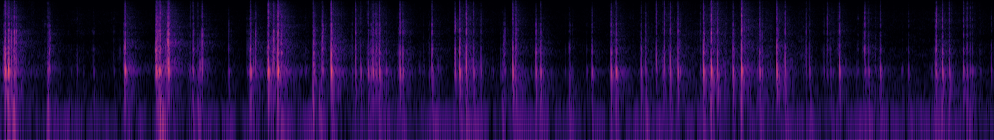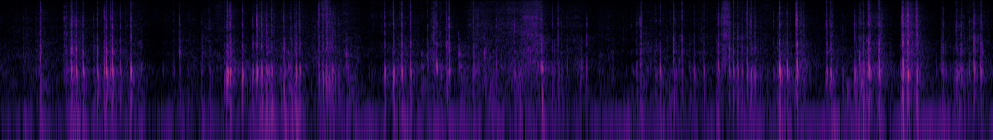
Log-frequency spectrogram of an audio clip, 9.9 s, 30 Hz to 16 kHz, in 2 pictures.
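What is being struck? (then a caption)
Small round hard-plastic case. A small round pink hard-plastic gum tape case with a ridged edge is held in both hands and scratched and tapped with fingernails. Dozens of rapid, dry clicks and scratchy crinkles come in quick bursts, with a hollow plastic tone around 660 Hz and bright high edges. There is almost no low end and no ringing after each tap.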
